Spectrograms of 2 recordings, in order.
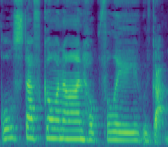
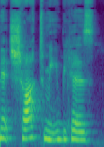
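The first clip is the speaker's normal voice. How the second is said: ordinary talk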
